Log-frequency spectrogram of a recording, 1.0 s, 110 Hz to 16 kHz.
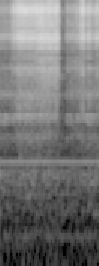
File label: mic, mars2020 edlcam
